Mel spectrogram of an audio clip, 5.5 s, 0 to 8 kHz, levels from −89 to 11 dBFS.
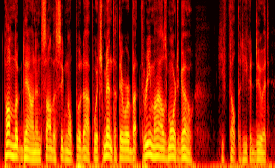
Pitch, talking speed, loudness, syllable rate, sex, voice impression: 115 Hz, 295 wpm, -19 LUFS, 6.8 syllables/s, male, masculine, very adult-like, thick, slightly sharp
